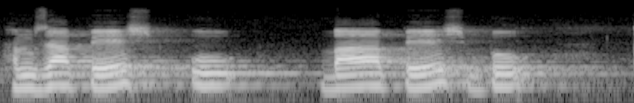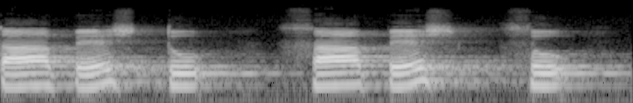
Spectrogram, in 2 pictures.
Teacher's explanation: تو ایسے اس طرح کے گول نشان کو ہم پیش کہتے ہیں، اور پیش کی آواز معروف ہوتی ہے، مجہول نہیں ہوتی، اور اسی طرح پیش کی آواز آگے کو جاتی ہے اور ہونٹ گول ہوتے ہیں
